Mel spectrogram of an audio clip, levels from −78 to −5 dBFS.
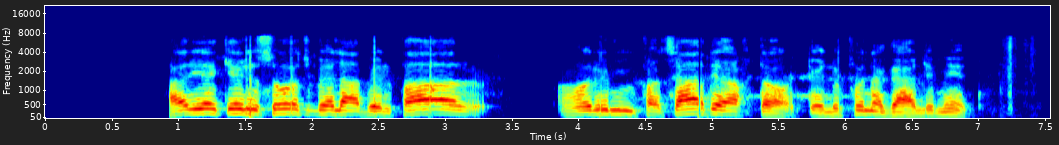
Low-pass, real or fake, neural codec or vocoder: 7.2 kHz; fake; codec, 24 kHz, 6 kbps, HILCodec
